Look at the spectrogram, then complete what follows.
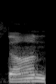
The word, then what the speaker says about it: Don: his name is Don. Cool. It's spelled D-O-N.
